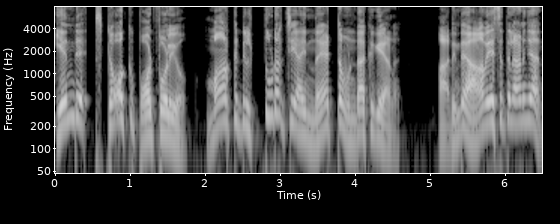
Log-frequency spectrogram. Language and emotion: Malayalam, happy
